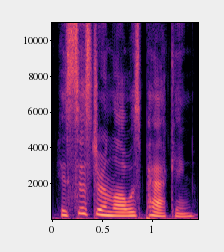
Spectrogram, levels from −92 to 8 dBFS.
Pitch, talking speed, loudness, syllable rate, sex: 210 Hz, 245 wpm, -16 LUFS, 5.9 syllables/s, female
